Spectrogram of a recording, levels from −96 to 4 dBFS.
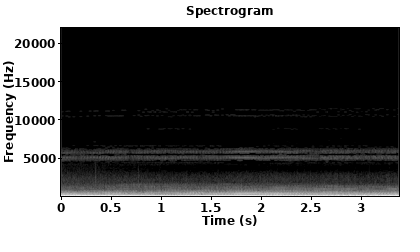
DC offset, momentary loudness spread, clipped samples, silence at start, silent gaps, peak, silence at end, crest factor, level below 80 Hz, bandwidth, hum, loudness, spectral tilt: under 0.1%; 3 LU; under 0.1%; 0 s; none; 0 dBFS; 0 s; 6 dB; -6 dBFS; 0.8 kHz; none; -14 LUFS; -12.5 dB/octave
